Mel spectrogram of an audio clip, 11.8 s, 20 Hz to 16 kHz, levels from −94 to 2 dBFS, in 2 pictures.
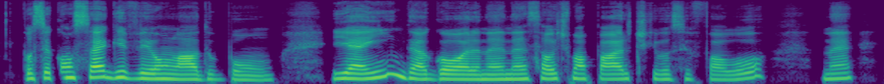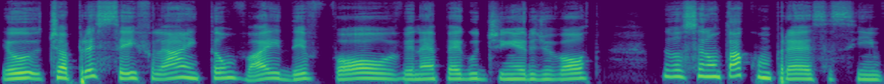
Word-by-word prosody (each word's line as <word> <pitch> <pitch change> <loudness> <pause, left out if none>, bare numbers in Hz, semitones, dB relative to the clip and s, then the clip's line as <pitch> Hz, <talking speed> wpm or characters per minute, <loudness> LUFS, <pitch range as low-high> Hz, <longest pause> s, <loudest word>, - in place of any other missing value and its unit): você 190 +3 0
consegue 225 +2 +4
ver 195 -3 +1
um 185 0 +3
lado 170 0 +3
bom. 155 -3 -6 0.4
E 195 +1 +2
ainda 210 - +3
agora, 170 -1 +2
né, 170 0 0
nessa 180 +2 -1
última 185 0 0
parte 175 0 -1
que 180 - -8
você 170 +1 -7
falou, 165 - -5 0.4
né, 190 +3 -3 0.2
eu 190 +2 +3
te 220 - 0
apressei, 210 -2 +1
falei: 185 -1 -4
“Ah 225 +3 +3
então 205 +1 -2
vai 195 -1 0
devolve, 185 +1 0
né, 180 +1 -1
pega 180 0 -3
o - - -1
dinheiro 175 0 -3
de 170 +1 -6
volta,” 185 +4 -1 0.4
mas 260 -2 -3
você 275 - -1
não 260 -1 +4
tá 270 +3 +5
com 240 -8 0
pressa 180 -3 -2
assim, 165 -1 -6
185 Hz, 195 wpm, -23 LUFS, 175-205 Hz, 0.4 s, tá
